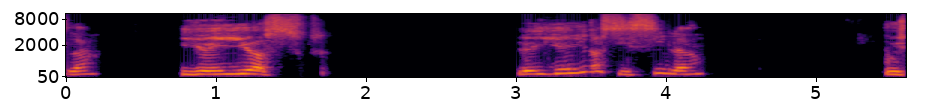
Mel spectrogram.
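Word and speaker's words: υἱός: Celui-là, c'est traduit par le thème, je ne sais pas comment on le prononce là, yoios.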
